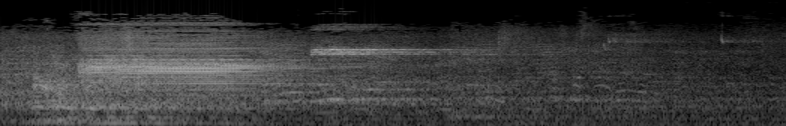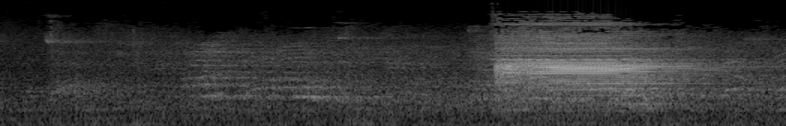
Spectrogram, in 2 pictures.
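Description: Gym buzzer sounding twice, a long blast about half a second in and another near the end, echoing in a large hall over crowd voices.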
